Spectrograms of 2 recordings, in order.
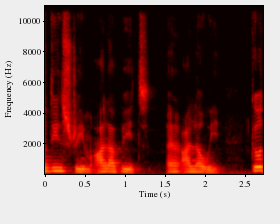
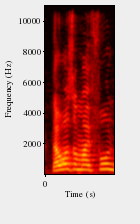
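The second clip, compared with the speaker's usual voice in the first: louder and higher, insisting it was her phone; emphatic protest; 6 semitones higher, 10 dB louder than usual. Real, not acted. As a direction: push back hard on the chat. Streamer protesting the chat's accusation.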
